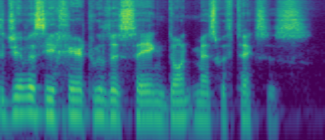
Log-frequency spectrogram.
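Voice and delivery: normal talking voice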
